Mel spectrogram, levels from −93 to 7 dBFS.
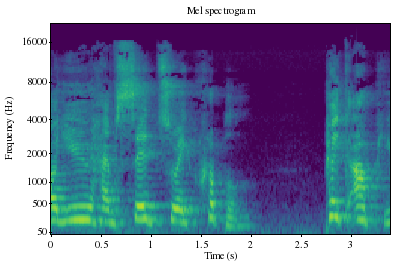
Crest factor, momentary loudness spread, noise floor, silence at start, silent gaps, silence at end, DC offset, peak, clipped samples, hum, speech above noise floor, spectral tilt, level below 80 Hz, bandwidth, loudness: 18 dB; 11 LU; -55 dBFS; 0 s; none; 0 s; under 0.1%; 0 dBFS; under 0.1%; none; 39 dB; -3.5 dB/octave; -54 dBFS; 16.5 kHz; -16 LUFS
